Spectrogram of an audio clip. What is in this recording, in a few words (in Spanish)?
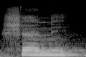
pedazo, Otomí, hombre; Cantidad; INALI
